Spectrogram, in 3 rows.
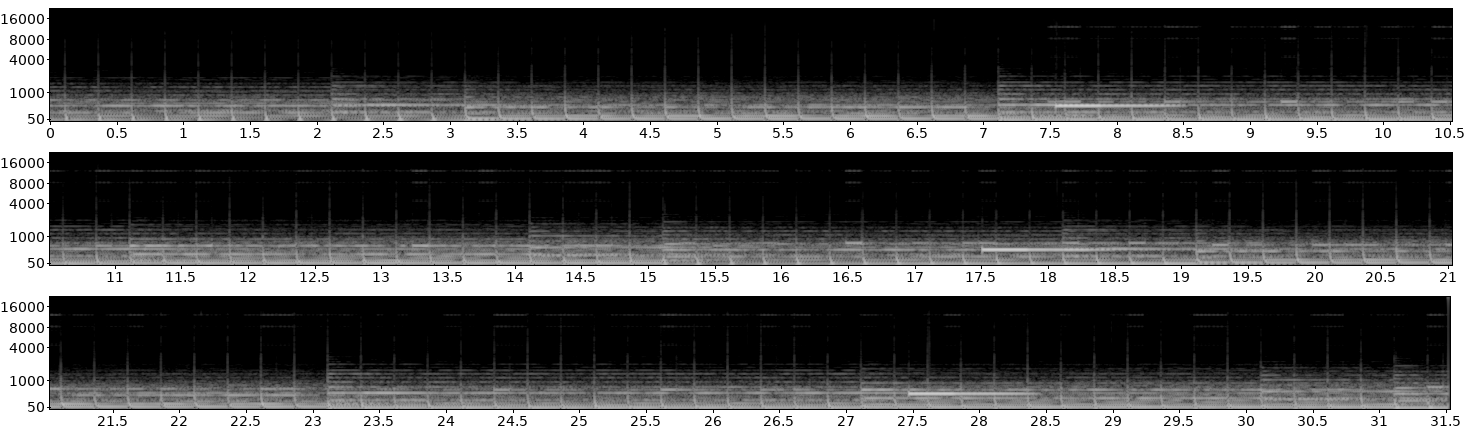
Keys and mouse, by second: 0.5 a, 1.1 c, 2.2 right click, 2.6 x, 4.3 click, 4.7 right click, 5.1 middle click, 5.8 x, 7.5 z, 7.9-10.8 middle drag, 9.2 z, 10.9 click, 11.3 c, 12.5-15.8 drag, 17.7 a, 17.9 z, 18.4 Tab, 18.7 middle click, 19.7 click, 20.3 middle click, 21.1 click, 22.3 z, 23.3-25.2 middle drag, 25.3 click, 25.8 z, 26.8 middle click, 27.4 z, 27.7 click, 28.3 middle click, 28.7-30.0 middle drag, 30.4 Tab.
